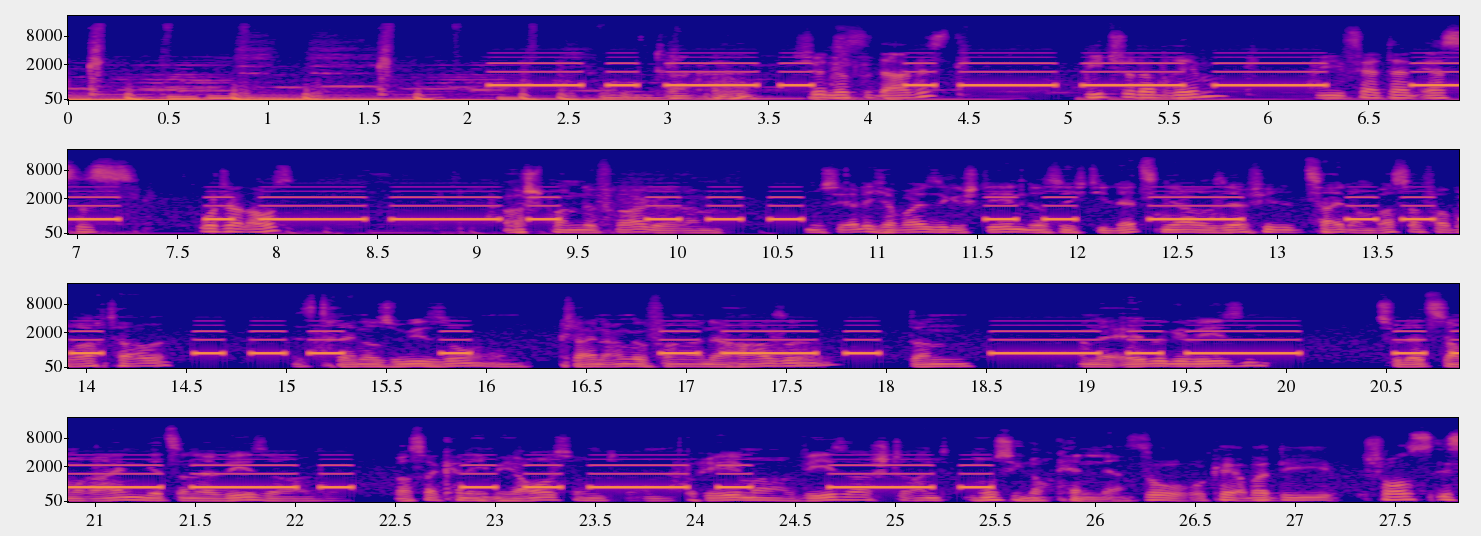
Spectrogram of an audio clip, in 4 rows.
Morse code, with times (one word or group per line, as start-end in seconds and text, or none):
2.1-10.6 CJTPS
11.5-15.9 ITSSE
16.9-25.5 RKPFN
